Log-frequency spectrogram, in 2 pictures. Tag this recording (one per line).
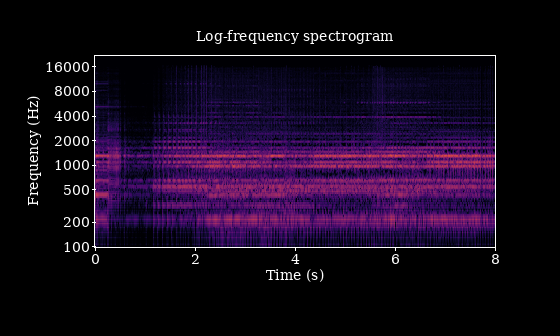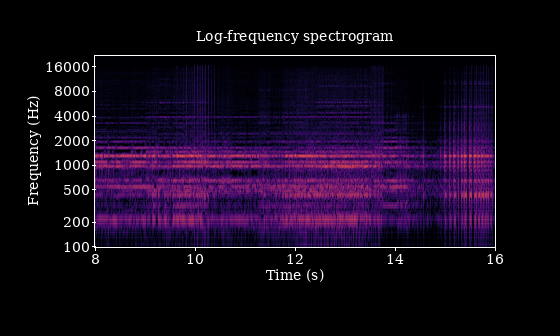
loop
electronica
glitchy
slow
